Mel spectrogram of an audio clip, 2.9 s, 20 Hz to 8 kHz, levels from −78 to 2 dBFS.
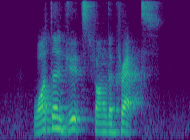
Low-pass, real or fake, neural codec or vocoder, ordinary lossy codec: none; fake; codec, 16 kHz, 1 kbps, X-Codec, HuBERT features, trained on general audio; none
